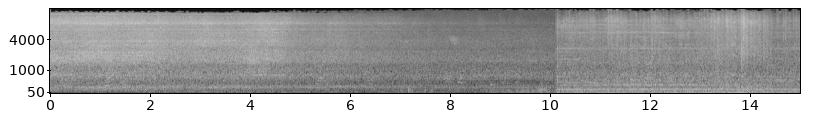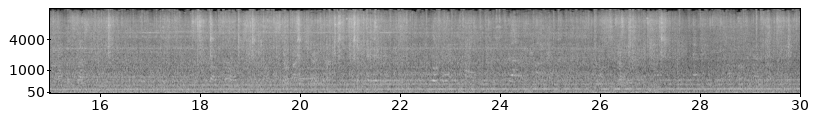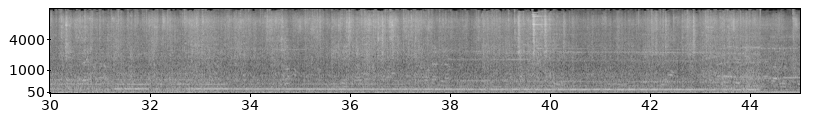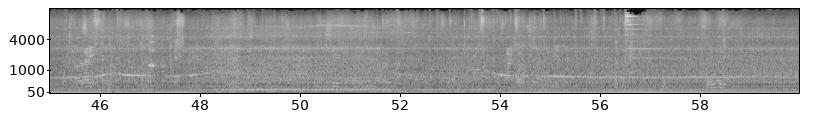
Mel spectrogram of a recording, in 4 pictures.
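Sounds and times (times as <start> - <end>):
bus engine hum: 0.0 - 59.9
continuous rumble: 0.0 - 59.9.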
